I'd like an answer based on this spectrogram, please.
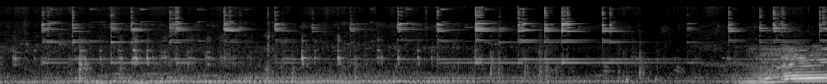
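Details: Farmed Simmental and Limousin cattle; metallic clanking and ringing tones fill most of the recording, then a loud, low, harmonic moo swells and rises in pitch during the final second.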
